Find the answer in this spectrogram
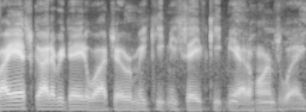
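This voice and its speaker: A man talks at a moderate pace with an American accent. His very deep, low pitch carries vocal fry. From US Northeast, Collingswood, New Jersey. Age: 70s. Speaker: vlogger, retired truck driver and veteran. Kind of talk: casual monologue vlog. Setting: outdoors. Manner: conversational with filler pauses.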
